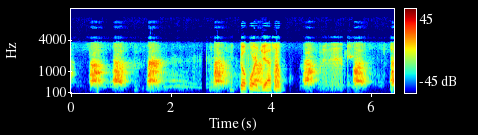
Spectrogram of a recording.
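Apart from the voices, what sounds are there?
small dog barking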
